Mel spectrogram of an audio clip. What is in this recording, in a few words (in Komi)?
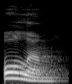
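"олӧм", Komi, female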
